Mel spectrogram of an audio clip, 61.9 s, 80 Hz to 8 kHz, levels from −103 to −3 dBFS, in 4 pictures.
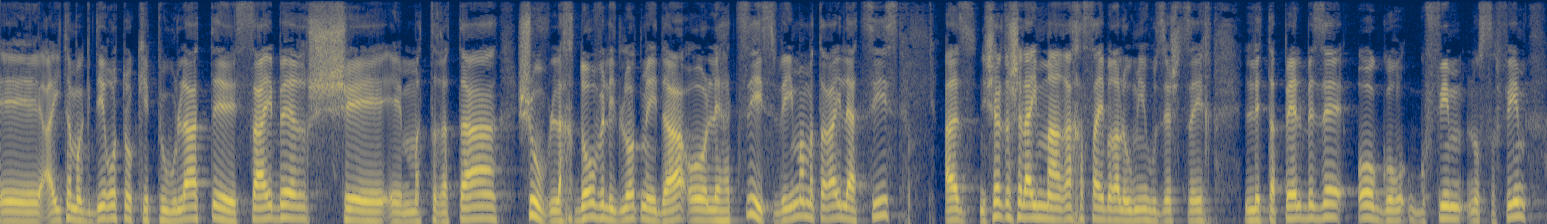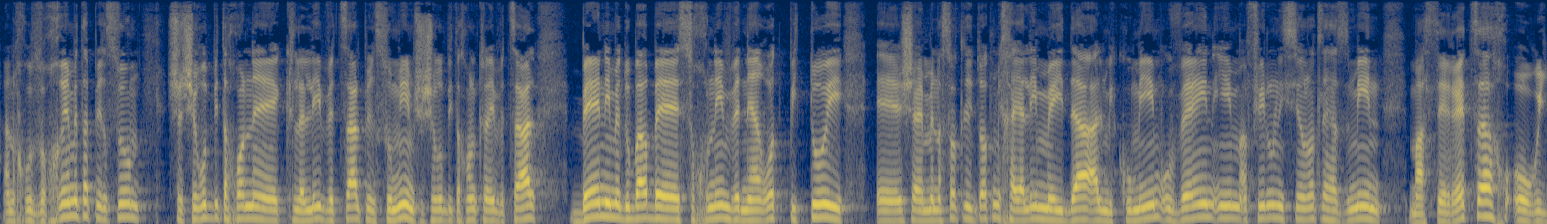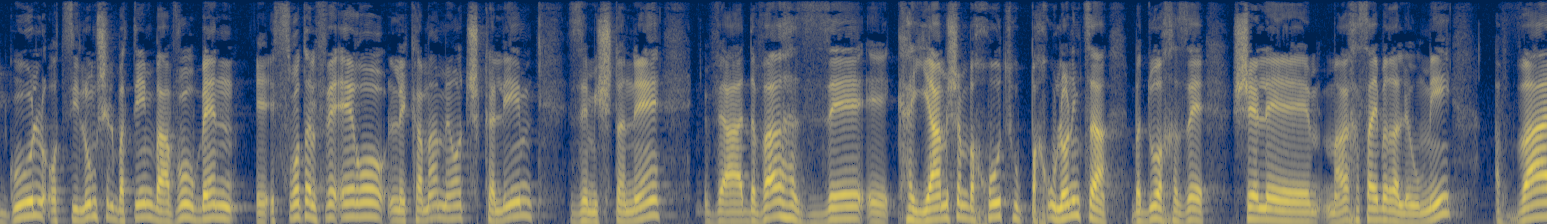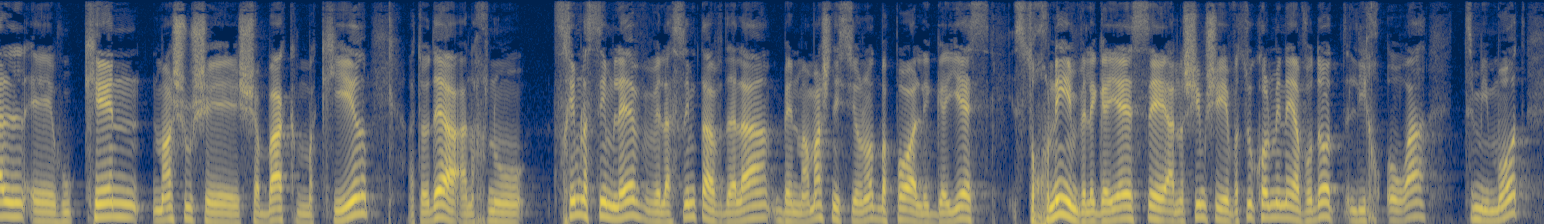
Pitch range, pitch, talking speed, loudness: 130-165 Hz, 145 Hz, 125 wpm, -22 LUFS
